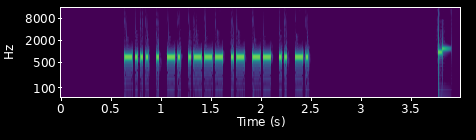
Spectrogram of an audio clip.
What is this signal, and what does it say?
Morse code, heard as a keyed tone, about 41 wpm, 700 Hz. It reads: BENJAMIN
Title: USA Common Names - 45wpm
